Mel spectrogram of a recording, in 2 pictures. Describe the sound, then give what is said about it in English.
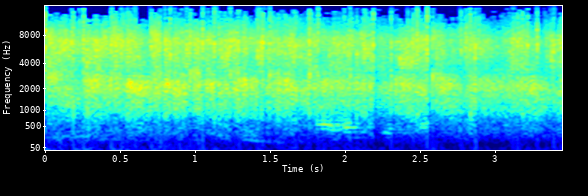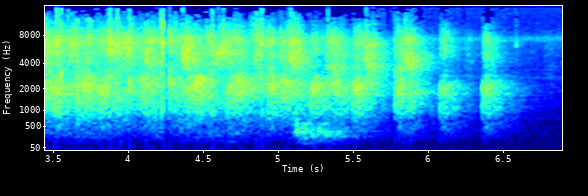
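A crowd applauds, a dense steady wash of many hands clapping that holds strong for several seconds, then tapers off and fades out near the end. “You can all applaud.”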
